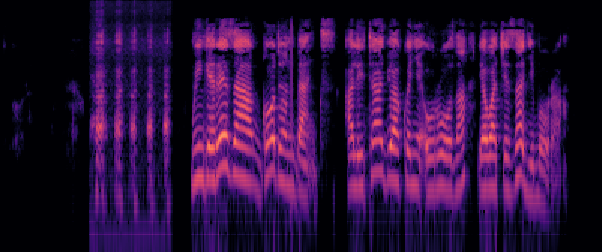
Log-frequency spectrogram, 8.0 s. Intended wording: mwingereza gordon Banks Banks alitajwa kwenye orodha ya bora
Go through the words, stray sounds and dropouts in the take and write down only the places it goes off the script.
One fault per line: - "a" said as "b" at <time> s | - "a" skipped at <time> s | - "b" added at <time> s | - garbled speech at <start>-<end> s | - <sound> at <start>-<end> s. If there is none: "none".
- laugh at 1.2-2.3 s
- "Banks" skipped at 4.5 s
- "wachezaji" added at 6.5 s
